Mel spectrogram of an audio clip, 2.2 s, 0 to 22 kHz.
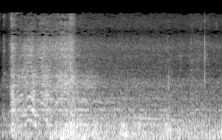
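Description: Honda City's 1.3-litre engine being started: the starter cranks briefly, the engine catches within about a second and settles into idle.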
